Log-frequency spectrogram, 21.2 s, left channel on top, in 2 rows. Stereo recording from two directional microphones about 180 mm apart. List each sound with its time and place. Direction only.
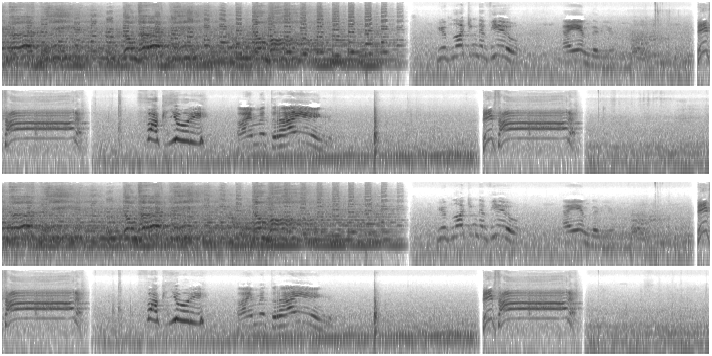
0.0 s music: centre (ahead or behind)
6.5 s a sound: 5° left (ahead or behind)
8.4 s speech: centre (ahead or behind)
10.4 s groan: centre (ahead or behind)
12.7 s speech: 5° left (ahead or behind)
14.1 s speech: 20° right (ahead or behind)
17.8 s groan: centre (ahead or behind)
